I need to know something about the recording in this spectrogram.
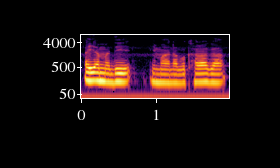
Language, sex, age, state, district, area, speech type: Manipuri, male, 18-30, Manipur, Tengnoupal, urban, spontaneous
